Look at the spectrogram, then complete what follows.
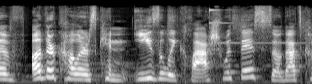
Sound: chiming

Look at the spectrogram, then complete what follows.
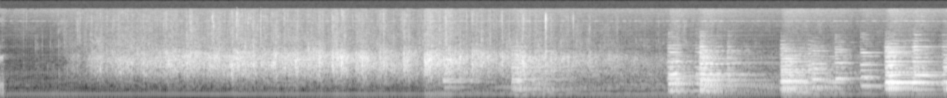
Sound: applause

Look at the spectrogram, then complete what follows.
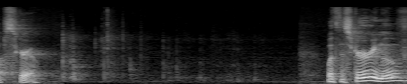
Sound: screw turning

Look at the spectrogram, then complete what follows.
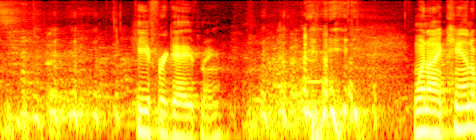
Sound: audience laughs

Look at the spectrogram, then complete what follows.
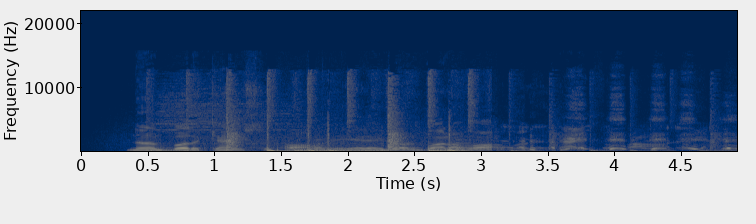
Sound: giggles of frieight

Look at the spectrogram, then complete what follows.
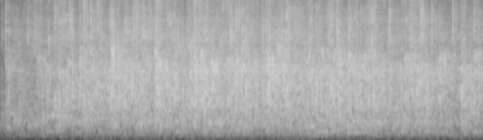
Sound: applause

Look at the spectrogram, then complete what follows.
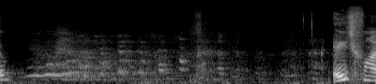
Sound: crowd laughs

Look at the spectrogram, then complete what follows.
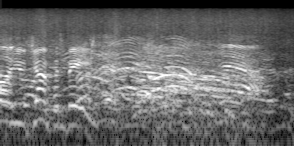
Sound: party goers chattering

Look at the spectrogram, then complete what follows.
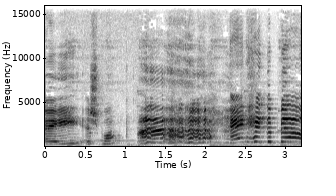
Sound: both laugh

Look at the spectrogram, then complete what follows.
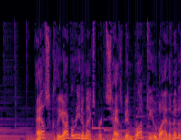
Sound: rhythmic music; voiceover

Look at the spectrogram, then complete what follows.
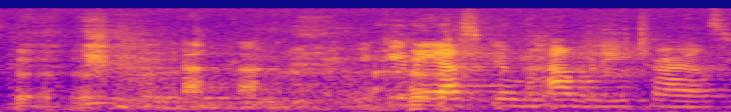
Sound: laughter

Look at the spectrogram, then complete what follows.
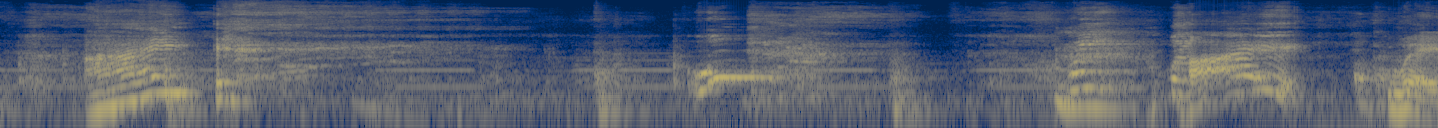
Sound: laughs; car alarm blaring

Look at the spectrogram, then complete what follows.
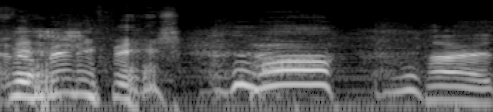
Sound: sigh

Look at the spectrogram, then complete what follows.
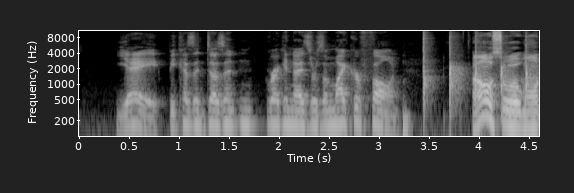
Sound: claps

